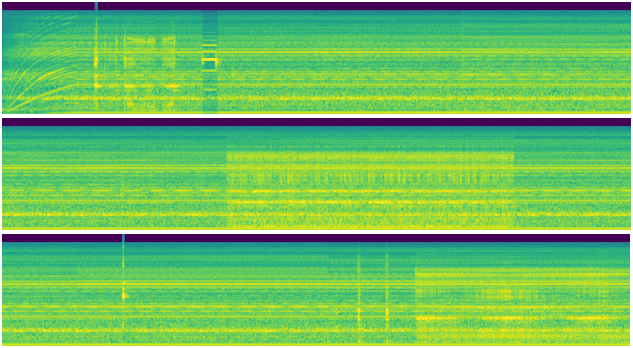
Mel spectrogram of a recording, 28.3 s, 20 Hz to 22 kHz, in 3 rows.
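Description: A Fujitsu MPB3021AT 5400 rpm IDE hard drive spins up with a rising whine and a few clicks, then runs with a steady whine. Its heads seek with a rough rattling chatter about 13 to 17 seconds in, during a random-access benchmark, and again near the end.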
